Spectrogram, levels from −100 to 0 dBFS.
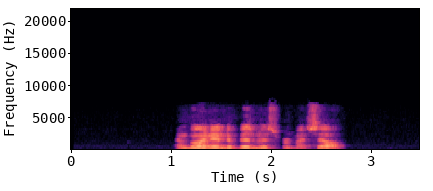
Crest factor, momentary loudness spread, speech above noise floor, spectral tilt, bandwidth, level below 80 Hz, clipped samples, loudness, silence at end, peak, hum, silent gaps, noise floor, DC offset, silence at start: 22 dB; 15 LU; 59 dB; -2 dB/octave; 7.4 kHz; -72 dBFS; under 0.1%; -26 LUFS; 0.8 s; -6 dBFS; none; none; -85 dBFS; under 0.1%; 1.05 s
